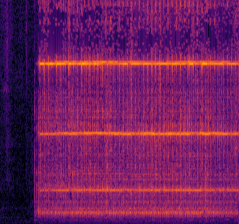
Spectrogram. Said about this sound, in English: Alarm clock makes a sound many of us hear every morning. Probably your alarm clock doesn't make that sound anymore, right?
